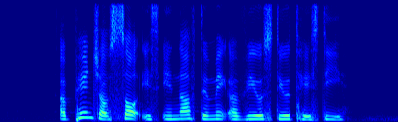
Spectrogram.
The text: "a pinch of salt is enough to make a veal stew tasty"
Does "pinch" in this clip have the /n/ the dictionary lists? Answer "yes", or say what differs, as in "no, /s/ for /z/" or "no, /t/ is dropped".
yes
